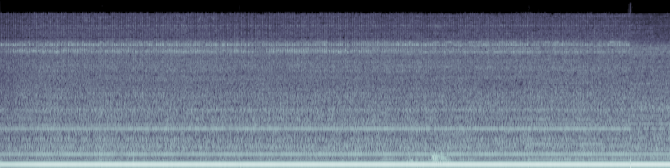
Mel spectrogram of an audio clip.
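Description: A Bridgeport milling machine runs steadily while a sharp carbide bit cuts the base of an engine cylinder, giving a loud, continuous low hum and drone with a faint scrape partway through, close up and with no speech.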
